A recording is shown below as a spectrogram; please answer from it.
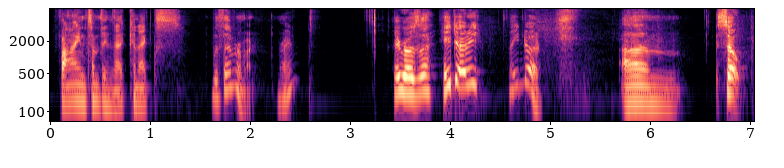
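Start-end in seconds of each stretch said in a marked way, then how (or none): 3.4-4.9 high-pitched hello to people arriving; pitched-up friendly shout-out; friendly greeting. Real, not acted. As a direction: greet newcomers in a raised, lilting voice. Calling out greetings to arriving viewers.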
